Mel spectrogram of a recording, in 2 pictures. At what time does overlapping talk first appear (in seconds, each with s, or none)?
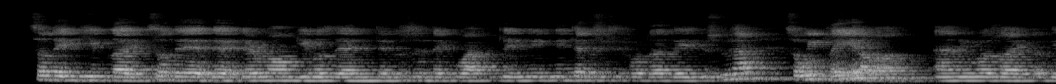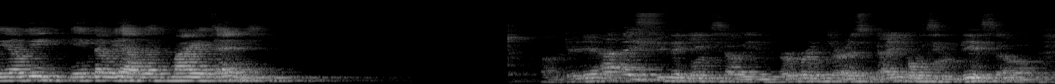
none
